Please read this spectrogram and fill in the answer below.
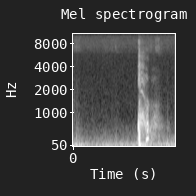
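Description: A person coughing once, a short sharp cough with a smaller catch right after it, a little over a second in.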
